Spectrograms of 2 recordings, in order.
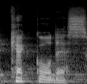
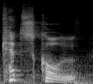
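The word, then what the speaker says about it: けっこうです: as you can see there's a little tsu in this right here but i did not pronounce it i did not pronounce it as ketsu because the tsu is smaller than the other symbols now right here this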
